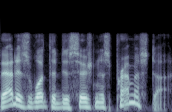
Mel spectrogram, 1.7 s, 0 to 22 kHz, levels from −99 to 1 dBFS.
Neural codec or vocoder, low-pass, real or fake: none; 7.2 kHz; real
